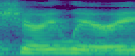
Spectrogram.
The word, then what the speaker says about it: Sherry Wherry: as well so again my name is sherry weary yes it rhymes yes it is my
